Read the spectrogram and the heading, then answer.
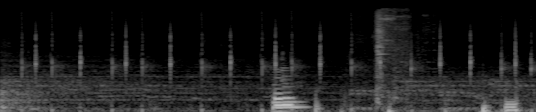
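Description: Clamshells clapped together in a video game make a rapid, even series of sharp, thin clicks, with a heavier thump partway through and a few louder knocks near the end.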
